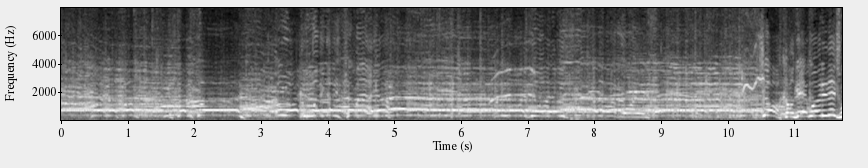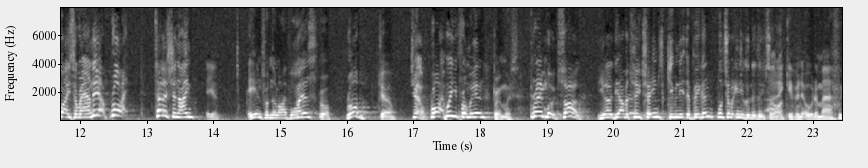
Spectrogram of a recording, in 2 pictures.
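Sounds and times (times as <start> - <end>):
crowd cheering: 0.0 - 11.4
speech: 11.8 - 23.4.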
